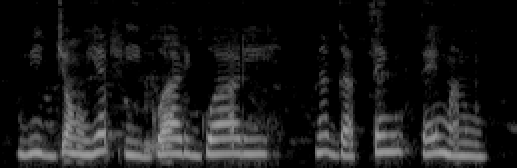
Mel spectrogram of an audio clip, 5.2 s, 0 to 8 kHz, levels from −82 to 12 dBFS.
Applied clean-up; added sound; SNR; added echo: none; none; none; none.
